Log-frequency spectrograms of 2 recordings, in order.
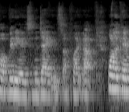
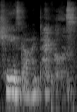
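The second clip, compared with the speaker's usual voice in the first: breathy, hushed, sultry sexy whisper; 10 dB quieter than usual. Reading menu items aloud, in a sexy voice. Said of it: "doing this in a sexy voice".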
